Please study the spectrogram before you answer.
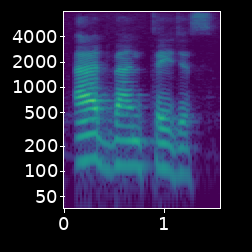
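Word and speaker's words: advantageous: मगर इसको आप जब OUS एंड में लगाते हैं इसके, तो एडवांटेजेस, एडवांटेजेस, तेजिस में आपकी प्राइमरी स्ट्रेस पड़ेगी।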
